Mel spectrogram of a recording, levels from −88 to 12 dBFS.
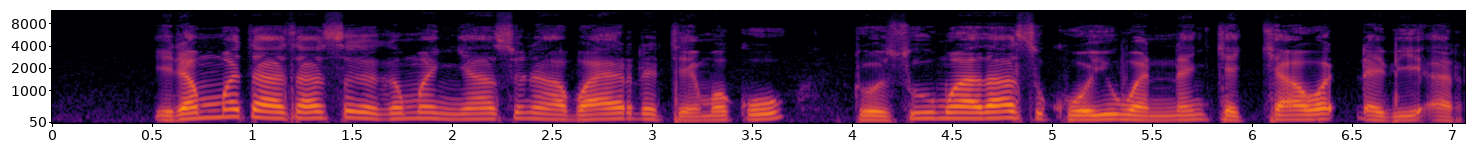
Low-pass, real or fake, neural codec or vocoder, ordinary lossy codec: none; real; none; none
